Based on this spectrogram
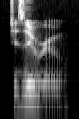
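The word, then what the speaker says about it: Shizuru: name of the goddess is actually spelled and pronounced jizuru or that misspelling is a great blasphemy how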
